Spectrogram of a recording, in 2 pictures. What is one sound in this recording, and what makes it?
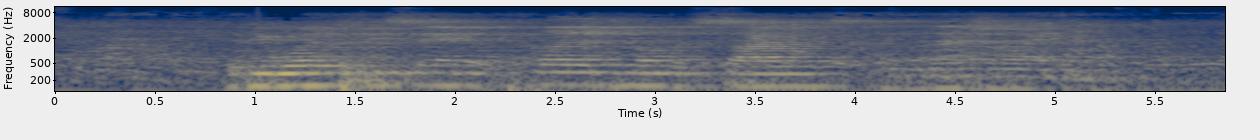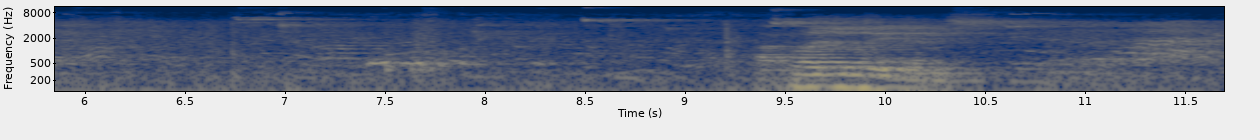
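A man announces over a loudspeaker in a large echoing gym.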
